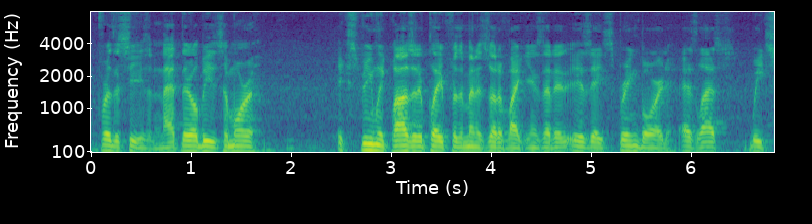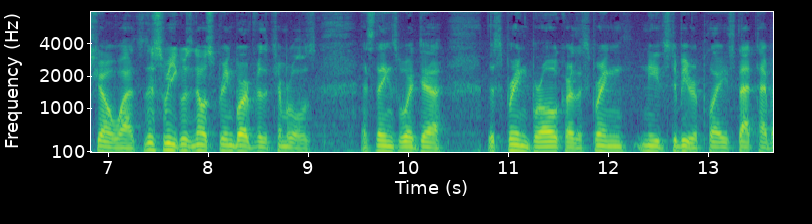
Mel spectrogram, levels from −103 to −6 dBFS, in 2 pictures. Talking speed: 220 wpm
